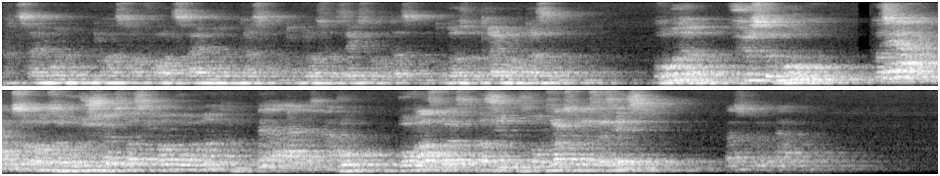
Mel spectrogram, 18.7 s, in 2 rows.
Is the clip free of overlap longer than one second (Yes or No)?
Yes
